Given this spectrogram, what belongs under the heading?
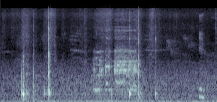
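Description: Chickens give a few soft, scattered clucks close by, faint and low against a muffled background of outdoor noise.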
